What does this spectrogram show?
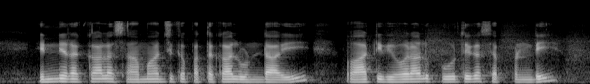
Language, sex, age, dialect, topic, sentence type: Telugu, male, 18-24, Southern, banking, question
